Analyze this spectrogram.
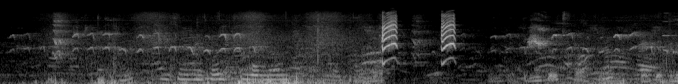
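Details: Young great grey owl gives two brief, sharp, upward-sweeping screams about half a second apart, standing out over steady background talk and murmuring voices.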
